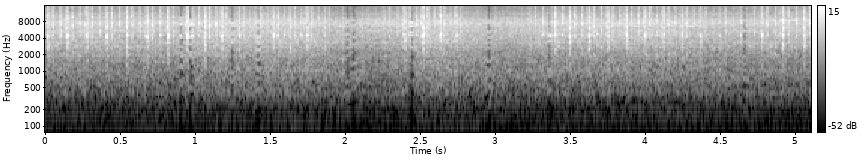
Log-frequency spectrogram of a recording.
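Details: Cobbled-together Ford 390 V8 in project car, electric choke suspected not engaging: lumpy unsteady idle with hissing edge and stumbling beat from a massive vacuum leak at the back of the carburetor, with heavy visible blow-by.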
